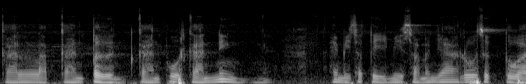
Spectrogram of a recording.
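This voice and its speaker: A man, a Buddhist monk, giving an unhurried dharma talk on meditation and tagging his phrases with a soft particle. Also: low voice, steady tone, slight background noise.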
